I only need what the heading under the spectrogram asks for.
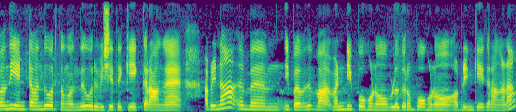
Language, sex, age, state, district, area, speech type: Tamil, female, 18-30, Tamil Nadu, Thanjavur, rural, spontaneous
